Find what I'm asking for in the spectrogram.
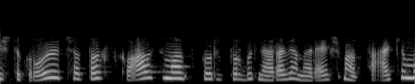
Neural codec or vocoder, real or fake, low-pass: none; real; 3.6 kHz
